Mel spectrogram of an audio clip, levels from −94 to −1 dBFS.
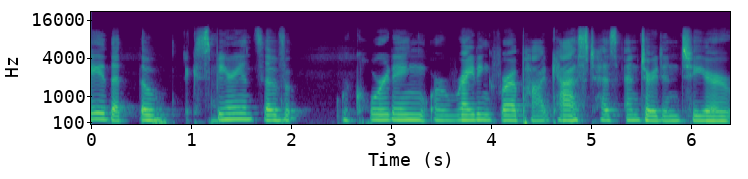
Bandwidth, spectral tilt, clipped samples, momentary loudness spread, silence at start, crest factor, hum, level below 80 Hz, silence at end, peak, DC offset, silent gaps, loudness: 12 kHz; -5 dB/octave; under 0.1%; 8 LU; 0 s; 16 dB; none; -56 dBFS; 0 s; -12 dBFS; under 0.1%; none; -28 LUFS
